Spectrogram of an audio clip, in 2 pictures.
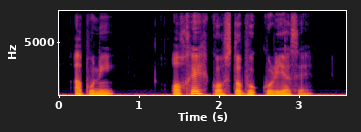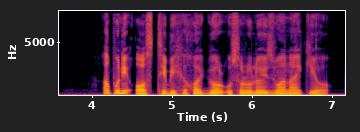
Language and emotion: Assamese, sad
